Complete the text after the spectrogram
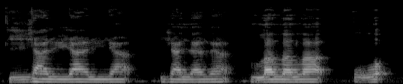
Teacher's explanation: And there's even a palatalized lateral approximant where the top of your tongue is sort of hitting the hard palate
